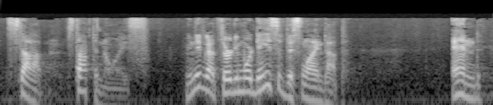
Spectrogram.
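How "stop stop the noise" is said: "Stop, stop the noise" slow, low and steady; the epitome of calm, hushing a crowd; calm, low command. Retold or imitated. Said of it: "you're telling them".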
